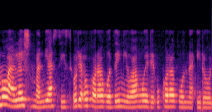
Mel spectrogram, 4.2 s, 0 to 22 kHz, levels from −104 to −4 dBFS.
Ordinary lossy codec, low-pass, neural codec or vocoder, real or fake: none; 7.2 kHz; codec, 16 kHz, 4 kbps, FreqCodec, smaller model; fake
